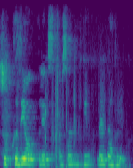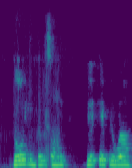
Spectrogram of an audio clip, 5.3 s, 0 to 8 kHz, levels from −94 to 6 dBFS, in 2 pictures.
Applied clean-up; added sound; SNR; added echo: neural mask model DeepFilterNet 3.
